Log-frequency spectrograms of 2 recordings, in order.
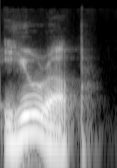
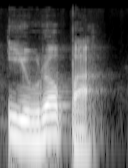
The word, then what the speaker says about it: Europa: Europa, si lo habéis visto el capítulo en versión original, os habréis dado cuenta que en inglés no se dice Europe, sino Europa, porque es una palabra latina, el Europa de la luna, mientras que el Europa de continente sí, se escribe con una E al final en inglés y por tanto se pronuncia Europe.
